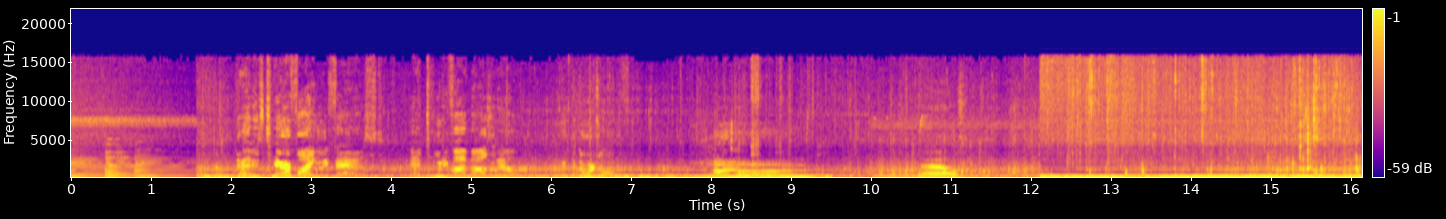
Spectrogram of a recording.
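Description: Cattle mooing several times, one long call rising then falling in pitch about halfway through. The calls sit over heavy wind rumble on the microphone from a car driving with its doors off.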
